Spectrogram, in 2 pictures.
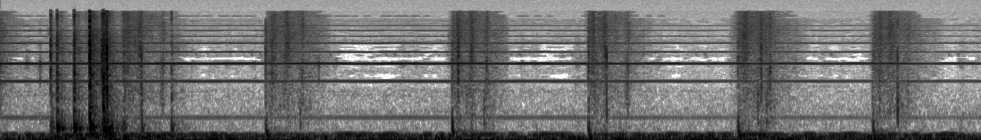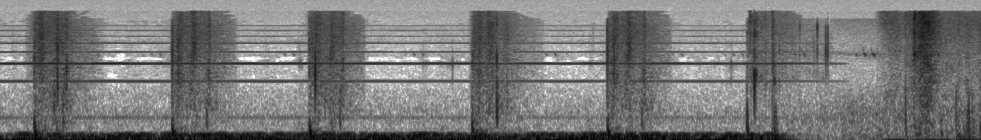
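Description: Footsteps walk at a steady, quick pace.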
